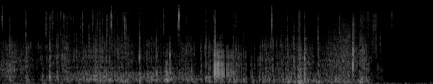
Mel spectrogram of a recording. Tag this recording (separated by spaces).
crackle creak wood squeak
